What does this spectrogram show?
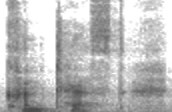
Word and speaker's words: contest: from which it comes contest emphasis on the second syllable now to contest something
